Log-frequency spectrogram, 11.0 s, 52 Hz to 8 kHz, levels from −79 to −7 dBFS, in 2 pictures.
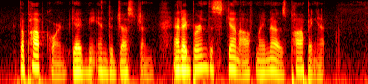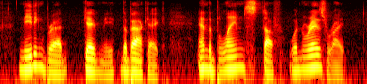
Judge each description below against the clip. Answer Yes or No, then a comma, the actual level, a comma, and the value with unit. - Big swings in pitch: No, average, 4.3 semitones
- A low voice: Yes, low, 115 Hz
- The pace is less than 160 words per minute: Yes, average, 150 wpm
